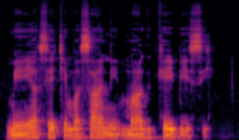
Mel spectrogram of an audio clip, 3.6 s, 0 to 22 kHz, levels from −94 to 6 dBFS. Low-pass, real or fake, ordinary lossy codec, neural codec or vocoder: none; real; none; none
